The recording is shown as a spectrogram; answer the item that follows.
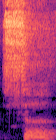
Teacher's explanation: gigi sama gigi diadu, lidahnya diturunkan sehingga rongga udara terbuka dan ada hembusannya cukup kencang. Sa, ya.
